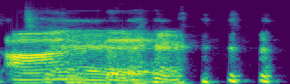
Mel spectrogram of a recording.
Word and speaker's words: auntie: Noel adds, in my gay family, I'm the auntie, pronounced ante.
